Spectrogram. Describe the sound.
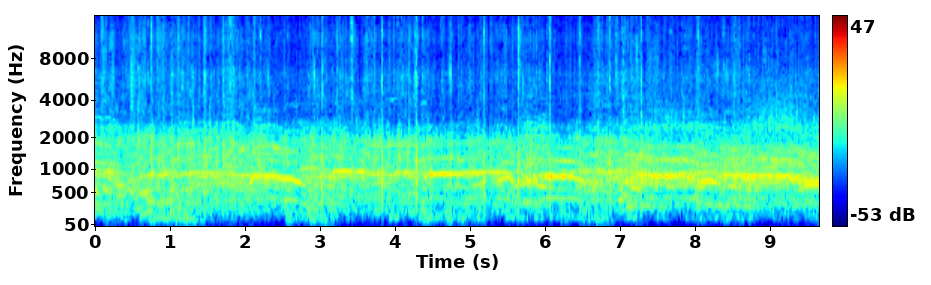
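A large crowd at a rugby semi-final between Connacht and Glasgow, with the terraces behind the goals and the stands full, roars steadily: a dense wash of many voices chattering and calling out, with scattered clapping and whoops rising above it, loud and unbroken throughout.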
